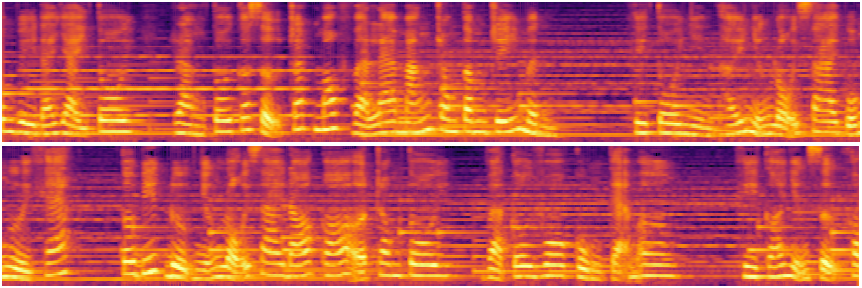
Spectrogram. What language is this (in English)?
Vietnamese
